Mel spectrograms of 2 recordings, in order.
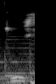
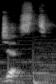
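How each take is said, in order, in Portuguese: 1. A vogal é dita como oo. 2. A vogal é dita como um uh curto. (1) "Cuidado para não falar justo" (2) "o U tem um som de E. Então fica just"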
